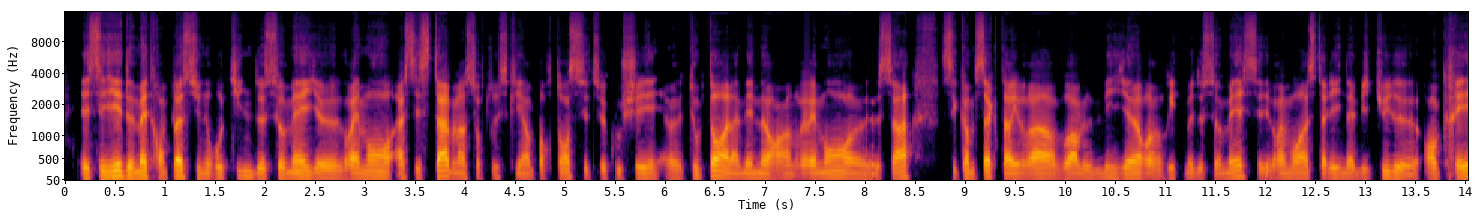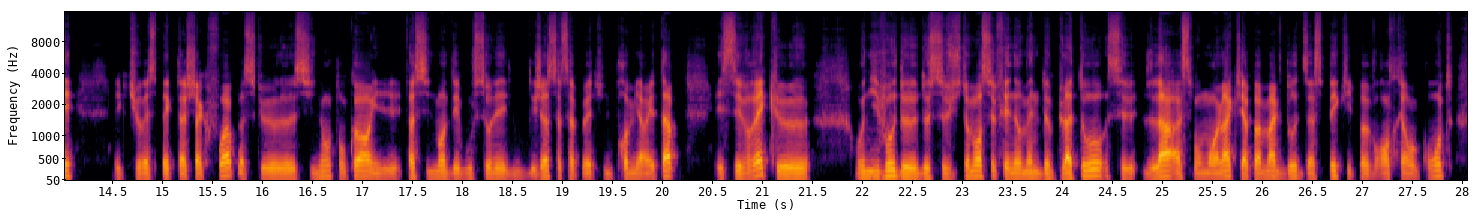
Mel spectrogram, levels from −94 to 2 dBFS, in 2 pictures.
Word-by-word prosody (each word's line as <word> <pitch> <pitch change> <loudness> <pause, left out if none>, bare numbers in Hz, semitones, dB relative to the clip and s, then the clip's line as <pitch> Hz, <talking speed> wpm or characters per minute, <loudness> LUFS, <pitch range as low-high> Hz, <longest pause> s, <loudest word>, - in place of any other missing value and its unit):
essayer 115 +4 +4
de 115 -2 +4
mettre 110 +1 +4
en 110 - 0
place 115 +3 +4
une 105 -2 -5
routine 110 +3 -4
de 105 -1 0
sommeil, 110 +2 +1
heu, 95 -1 +2
vraiment 110 +5 +2
assez - - -2
stable, 120 -4 +5
hein, 100 - +1
surtout 110 +2 -12
ce 110 - -11
qui - - -10
est - - -2
important, 90 +4 -3
c'est 110 - -8
de - - -18
se - - -6
coucher, 110 0 -4
heu, 90 0 -4
tout 110 - -5
le - - -17
temps 125 +1 +6
à - - +6
la 100 -1 +1
même 100 +1 -3
heure 90 -2 +3
hein, 90 +1 -1
vraiment 105 +4 +1
heu, 95 -2 -4
ça 110 +5 +2 0.3
c'est - - -9
comme - - 0
ça - - +3
que - - -16
tu - - +4
arriveras 100 +2 +4
à - - +3
avoir 100 +2 +2
le 85 -2 -5
meilleur, 110 +2 0
heu, 90 -2 -4
rythme 100 -2 -7
de 95 - -7
sommeil. 105 +6 -2
C'est 95 -5 -8
vraiment 105 +3 -1
installer 100 0 -2
une 100 -1 -5
habitude, 95 +5 -4
heu, 90 -5 0
ancrée 110 +4 +1 0.4
et - - -10
que - - -32
tu - - -4
respectes - - -3
à - - +4
chaque - - -1
fois 140 +2 +2
parce - - -5
que, - - -7 0.3
heu, - - 0
sinon 110 +6 -5
ton 105 -4 -8
corps, 120 +3 +4
il 95 -2 -6
est 95 - -9
facilement 115 +1 -1
déboussolé. 100 0 -4
Donc 85 -1 -14
déjà 95 +6 0
ça, 120 - -7
ça 95 - -5
peut 95 - -4
être - - -6
une 100 - -12
1re 100 -1 -2
étape 135 +9 +3 0.4
et 105 - -6
c'est 115 +3 -2
vrai 120 +8 +4
qu'au 110 -3 -1
niveau 115 +4 +3
de 110 -3 +4
de 100 +1 -1
ce 100 +2 -5
justement, 115 +7 +1
ce 120 - -4
phénomène 105 +1 0
de 100 0 -1
plateau, 130 - +3
c'est 100 - -6 0.2
là, 115 +6 +6
à 105 - +2
ce 105 - -8
moment-là, 100 +4 +2
qu'il - - -1
y - - +5
a - - -2
pas 105 - +2
mal 115 0 +1
d'autres 110 -1 -3
aspects 100 +5 -3
qui 110 -3 -13
peuvent 95 -4 -5
rentrer 100 +1 -3
en 95 -4 -3
compte, 125 +8 -4
105 Hz, 240 wpm, -23 LUFS, 95-115 Hz, 0.4 s, temps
